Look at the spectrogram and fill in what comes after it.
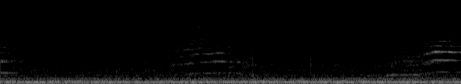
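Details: A Sphynx cat caring for newborn kittens meows, short rising-and-falling cries repeated over a steady low hum; Sphynx cat.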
